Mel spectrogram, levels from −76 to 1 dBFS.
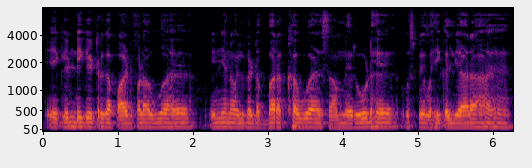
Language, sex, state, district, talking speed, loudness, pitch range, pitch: Hindi, male, Uttar Pradesh, Jyotiba Phule Nagar, 210 wpm, -27 LUFS, 100-110 Hz, 105 Hz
